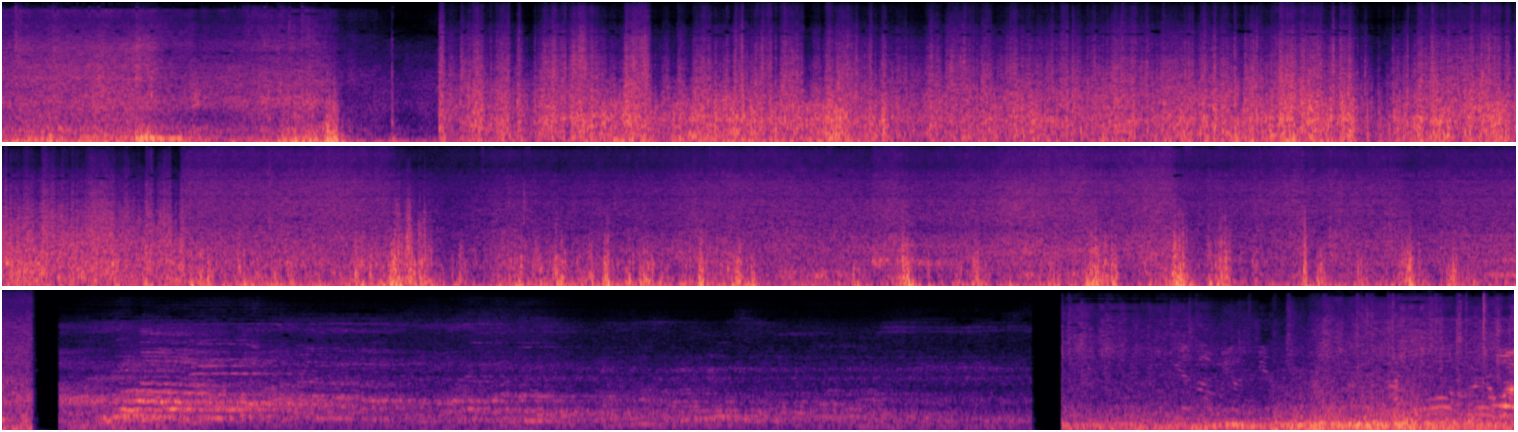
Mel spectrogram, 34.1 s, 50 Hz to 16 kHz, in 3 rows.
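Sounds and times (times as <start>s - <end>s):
storm wind buffeting microphone: 0.0s - 23.0s.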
